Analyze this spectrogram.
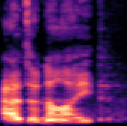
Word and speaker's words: Adonai: as the Eternal um we nonetheless pronounce God's name that name as Adonai out of tradition for the last 2,000 years but it's interesting that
